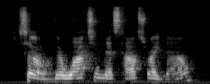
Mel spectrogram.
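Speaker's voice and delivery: ordinary delivery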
